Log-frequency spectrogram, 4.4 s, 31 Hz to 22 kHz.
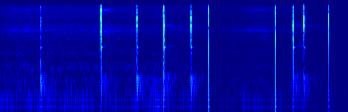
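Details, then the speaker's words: BMW F11 5-series air suspension not raising despite replaced air springs; microphone on compressor vent solenoid as it is energized: hard audible clicks and softer clicks, pointing to a sticking, corroded solenoid valve. "Now I noticed that in the video you could hear two kinds of clicks. A hard click, which I could also pick up with the naked ear, and a softer click when I couldn't hear anything at all, but only the microphone picked up"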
